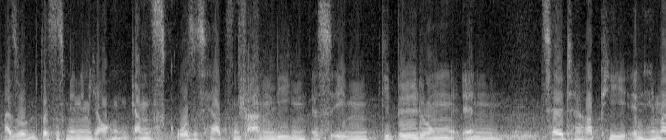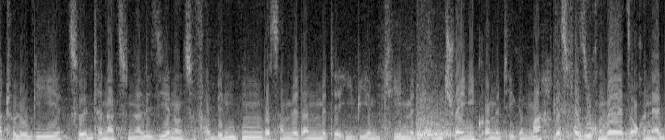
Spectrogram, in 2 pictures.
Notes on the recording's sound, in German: Live Interviews Teil 1 aus dem Getümmel des gut besuchten COSTEM Kongresses 2022 in Berlin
